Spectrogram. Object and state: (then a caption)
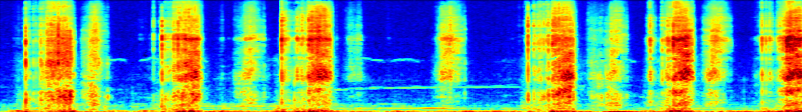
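Melamine foam sponge being pierced. A white solid melamine foam block, held in the fingers, is stabbed repeatedly with a thin metal needle. Each stab gives a sharp, bright, crunchy tearing burst, and the bursts come at an uneven pace with short quiet gaps between them. A faint squeaky tone sometimes lingers under the crunching.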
